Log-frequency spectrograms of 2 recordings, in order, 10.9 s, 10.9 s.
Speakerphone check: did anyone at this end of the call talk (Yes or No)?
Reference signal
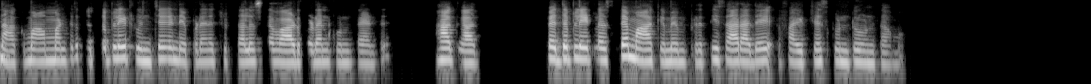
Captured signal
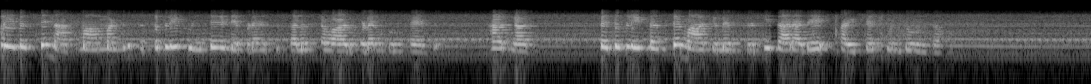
No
